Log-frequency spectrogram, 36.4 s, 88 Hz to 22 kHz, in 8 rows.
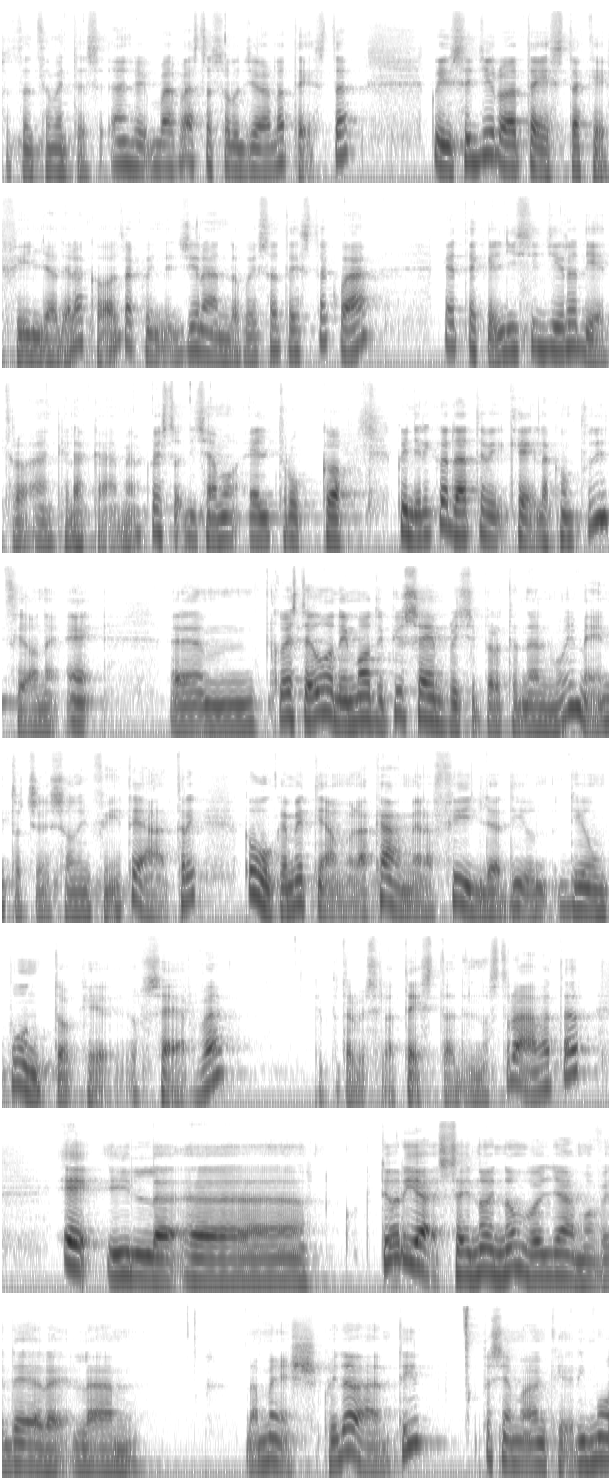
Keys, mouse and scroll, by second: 0.4 click, 7.1 click, 10.5 ctrl+z, 21.0 click, 22.4 click, 33.7 click.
